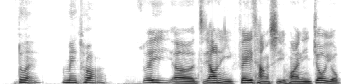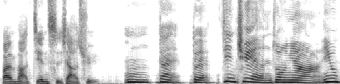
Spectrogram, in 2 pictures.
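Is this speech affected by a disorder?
Yes: moderate-to-severe hearing loss; hearing aid taken off during recording and held to microphone, then only sees lips moving.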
